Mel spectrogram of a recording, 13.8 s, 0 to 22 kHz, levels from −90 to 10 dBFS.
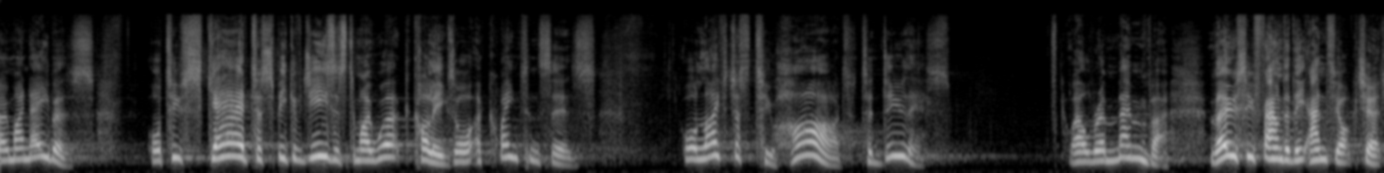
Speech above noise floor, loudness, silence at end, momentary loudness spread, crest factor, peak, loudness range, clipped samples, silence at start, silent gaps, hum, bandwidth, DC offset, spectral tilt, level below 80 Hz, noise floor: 49 dB; -24 LUFS; 0.05 s; 16 LU; 22 dB; -2 dBFS; 7 LU; under 0.1%; 0 s; none; none; 16.5 kHz; under 0.1%; -4.5 dB/octave; -84 dBFS; -73 dBFS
